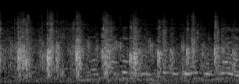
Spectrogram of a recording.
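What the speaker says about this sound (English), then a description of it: "So the Spanish team is cheering for the crowd" The Spanish baseball team claps and cheers toward the crowd at the end of a Men's Baseball European Federation Cup final, with rhythmic clapping about every quarter second and a commentator talking over it.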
